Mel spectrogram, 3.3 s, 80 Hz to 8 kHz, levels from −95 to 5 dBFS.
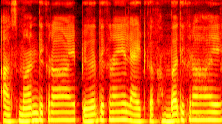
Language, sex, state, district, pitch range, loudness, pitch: Hindi, female, Madhya Pradesh, Bhopal, 155-185 Hz, -14 LUFS, 180 Hz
